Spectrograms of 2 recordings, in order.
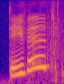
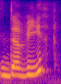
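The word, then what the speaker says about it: Davíð: So I think, because we've just been introduced to this character, David? Is that how you say it? Should be how you say it. Oh no, I'm sorry, it's Davith. Spelled like David.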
